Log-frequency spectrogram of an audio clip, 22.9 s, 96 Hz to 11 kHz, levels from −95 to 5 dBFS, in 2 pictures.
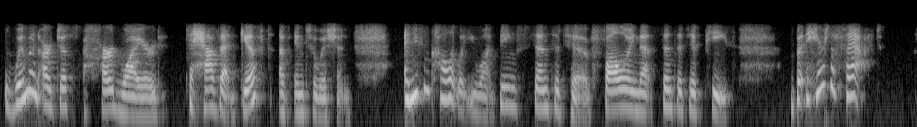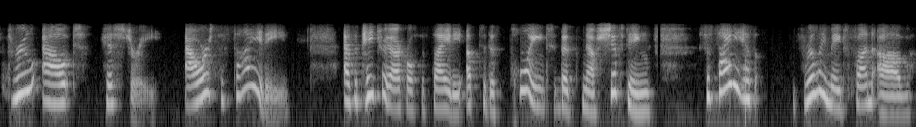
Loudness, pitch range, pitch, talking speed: -25 LUFS, 190-315 Hz, 230 Hz, 130 wpm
